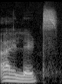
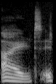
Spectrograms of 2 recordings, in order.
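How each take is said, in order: First: It is said as three syllables, eye-lets. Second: It is said as two syllables, eye-lts. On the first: The speaker calls it wrong. "It's not आइलेट्स" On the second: The speaker calls it right. "It's आइल्स"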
